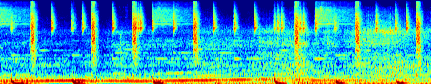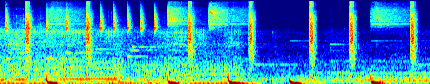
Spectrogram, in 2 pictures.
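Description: A powerful car engine revs hard and climbs through gears, with tire squeal and sharp exhaust pops, loud and close throughout.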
